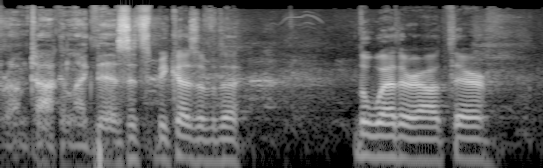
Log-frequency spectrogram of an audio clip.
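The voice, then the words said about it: Raspy smoker-like voice. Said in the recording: “that cool smoker voice”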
